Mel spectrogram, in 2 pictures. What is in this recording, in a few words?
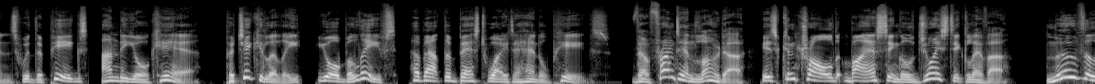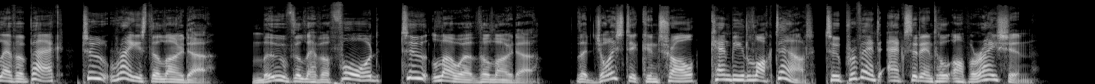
E Learning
